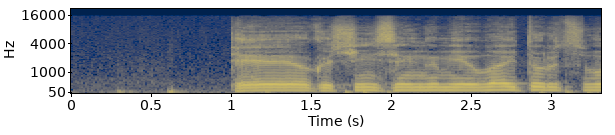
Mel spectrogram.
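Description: A man speaks with a gruff, mocking voice.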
